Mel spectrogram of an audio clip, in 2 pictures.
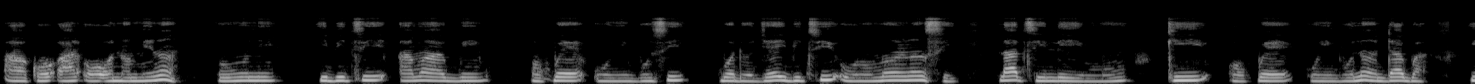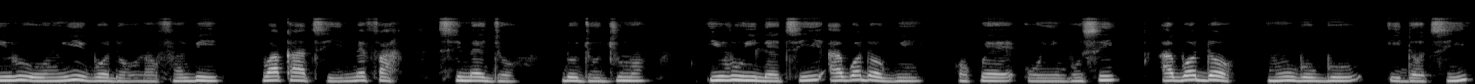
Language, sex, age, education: Yoruba, male, 15-29, tertiary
